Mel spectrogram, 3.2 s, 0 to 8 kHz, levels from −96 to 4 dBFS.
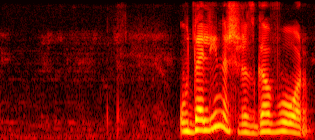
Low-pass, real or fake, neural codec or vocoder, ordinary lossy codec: none; real; none; none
